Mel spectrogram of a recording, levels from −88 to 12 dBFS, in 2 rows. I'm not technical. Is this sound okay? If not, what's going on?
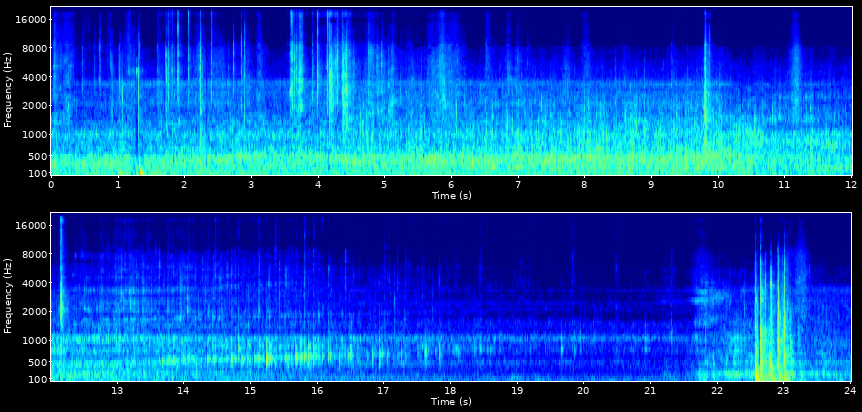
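No. At 2.33 s and 10.36 s the sound briefly drops out with sharp edges, a blink of about 10 milliseconds. This is a gap between stream segments: the audio arrives in 4-second pieces, and two joins were timed slightly apart, so silence fills the space. Nothing is actually lost.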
